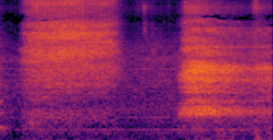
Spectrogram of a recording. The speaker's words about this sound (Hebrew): אנחנו מדברים על זה המון, נמשיך לדבר על זה בעתיד, ניקח לנו נשימה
